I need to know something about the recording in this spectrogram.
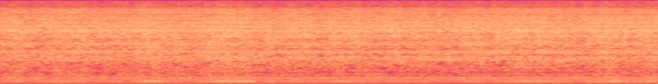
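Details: Chinese Amazon mini bike small single-cylinder engine after first start, on a table: even idle buzz with no stumbles or tapping; smoke stopped, running smooth and healthy.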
